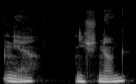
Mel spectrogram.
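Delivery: plain reading voice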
